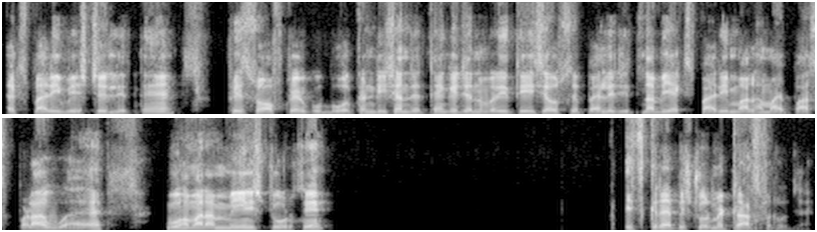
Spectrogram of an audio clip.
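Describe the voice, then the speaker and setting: Bright, dry-voiced male trainer. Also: mid-range voice, no echo. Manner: explains slowly, with frequent "ठीक है" check-ins and asides; pauses to clear his throat and apologize. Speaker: software trainer. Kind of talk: classroom-style lecture.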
